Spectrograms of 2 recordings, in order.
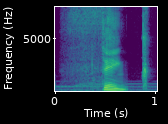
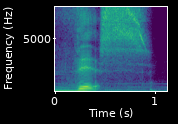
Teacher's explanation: Think - no vibration in your throat. This - you feel a buzz.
